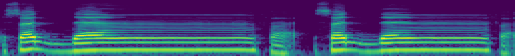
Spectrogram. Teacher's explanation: kita tahan gunanya sambil kita samarkan suara tanwinnya kepada huruf Fa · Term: ikhfa Hakiki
